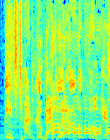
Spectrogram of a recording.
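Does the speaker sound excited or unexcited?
excited. The voice sounds lively and excited.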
